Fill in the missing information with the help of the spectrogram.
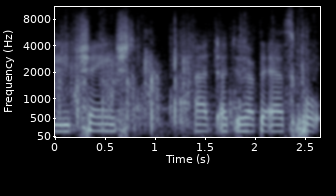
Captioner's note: applause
